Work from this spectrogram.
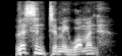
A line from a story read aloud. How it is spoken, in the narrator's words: Moraine snapped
